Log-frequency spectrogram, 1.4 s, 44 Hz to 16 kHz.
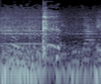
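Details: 15-year-old girl, sick with fever and nearly lost voice: a single short, rough throat clear with voiced sound around it.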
